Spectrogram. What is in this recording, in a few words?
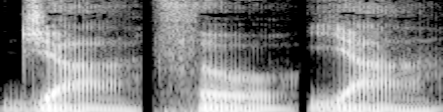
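"jathoya", concatenated syllables; Affixing experiment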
